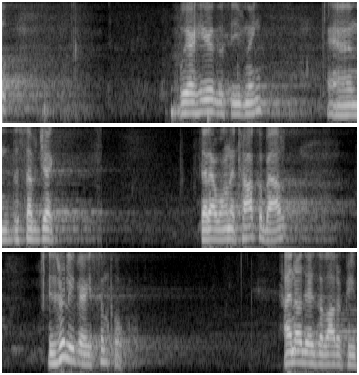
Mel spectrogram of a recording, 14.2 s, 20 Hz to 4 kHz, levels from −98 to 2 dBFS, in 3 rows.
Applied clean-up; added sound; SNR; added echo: none; none; none; none.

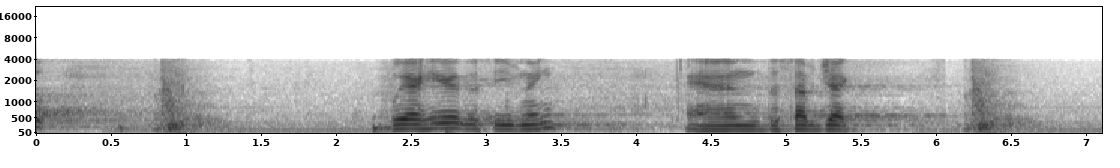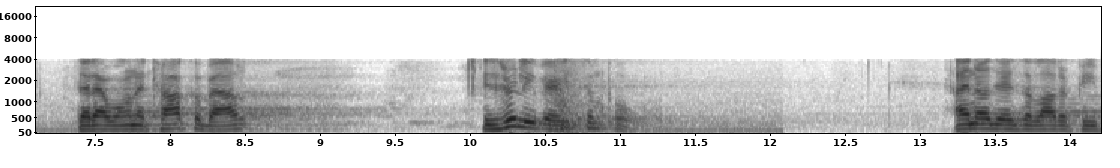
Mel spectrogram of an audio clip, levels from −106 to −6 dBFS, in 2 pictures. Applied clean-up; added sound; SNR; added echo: none; Microwave oven; 15 dB; none.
